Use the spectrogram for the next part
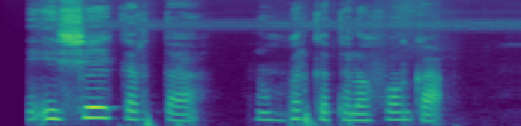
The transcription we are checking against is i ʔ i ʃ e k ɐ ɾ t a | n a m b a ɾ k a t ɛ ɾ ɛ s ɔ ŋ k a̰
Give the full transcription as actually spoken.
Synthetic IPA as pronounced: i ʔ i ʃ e k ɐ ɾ t a | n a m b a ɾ k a t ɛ l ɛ f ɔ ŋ k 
